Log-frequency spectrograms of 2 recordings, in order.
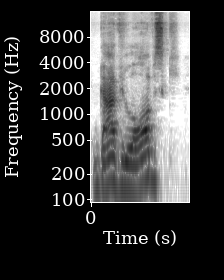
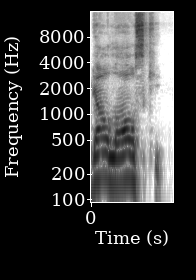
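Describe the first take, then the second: First: The W is said like a V. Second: The W is said like an English W. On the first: This is the proper Polish pronunciation. The speaker calls it right. "o correto seria com o W, com som de V" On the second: This is how the name's owner said it himself. The speaker calls it wrong. "Meio inglês, assim, a pronúncia"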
